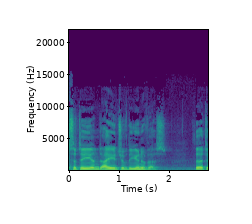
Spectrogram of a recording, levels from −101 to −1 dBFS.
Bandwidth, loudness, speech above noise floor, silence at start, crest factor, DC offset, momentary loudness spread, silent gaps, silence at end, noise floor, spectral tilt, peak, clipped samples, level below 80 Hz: 10.5 kHz; -26 LUFS; 31 dB; 0 s; 14 dB; under 0.1%; 13 LU; none; 0 s; -56 dBFS; -6 dB/octave; -12 dBFS; under 0.1%; -62 dBFS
